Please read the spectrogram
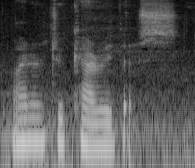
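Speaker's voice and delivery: ordinary delivery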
